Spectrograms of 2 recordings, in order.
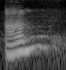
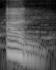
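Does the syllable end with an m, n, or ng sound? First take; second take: m; n. First: The syllable ends with an m sound. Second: The syllable ends with a clear n sound. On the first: The speaker calls it wrong. "enggak dibaca am" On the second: The speaker calls it right. "tapi an"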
